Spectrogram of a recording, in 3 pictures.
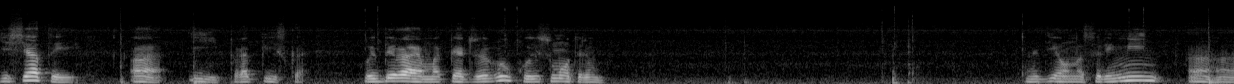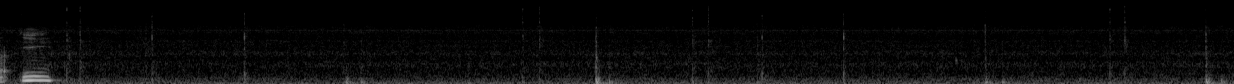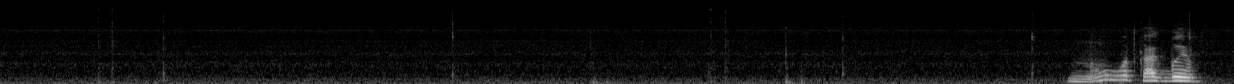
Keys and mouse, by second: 1.4 a, 2.2 i, 3.9 click, 5.3 click, 7.6 g, 9.4-10.6 middle drag, 12.3 i, 13.3 click, 14.1-15.3 middle drag, 16.1 g, 18.6 i, 19.4 middle click, 20.2 middle click, 22.4 g, 24.7 i, 25.9 click, 26.6-30.8 drag, 30.8 g, 32.8 i, 33.3-35.3 drag, 36.3-36.8 drag.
